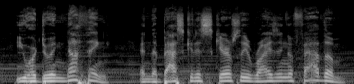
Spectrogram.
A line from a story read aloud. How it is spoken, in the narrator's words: Rosier cried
